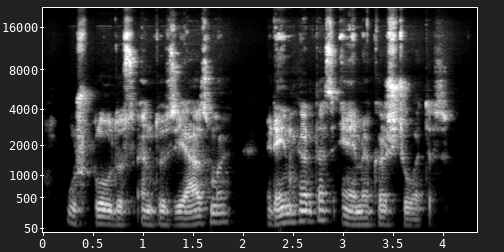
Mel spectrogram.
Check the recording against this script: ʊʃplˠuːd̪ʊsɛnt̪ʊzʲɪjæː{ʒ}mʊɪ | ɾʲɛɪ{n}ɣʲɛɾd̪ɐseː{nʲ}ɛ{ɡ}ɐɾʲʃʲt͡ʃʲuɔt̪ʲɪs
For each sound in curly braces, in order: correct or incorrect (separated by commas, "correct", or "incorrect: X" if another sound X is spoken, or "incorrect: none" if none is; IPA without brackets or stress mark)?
incorrect: z, correct, incorrect: mʲ, incorrect: k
